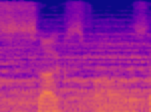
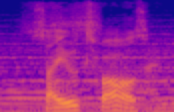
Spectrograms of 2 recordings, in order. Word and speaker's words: Sioux Falls: Where's Sucks Falls? – That's where. That's how it's spelled. Is Sioux. Sioux Falls. Sioux.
